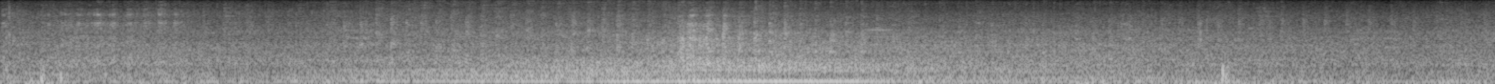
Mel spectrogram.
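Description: Freight train of autorack cars rolling steadily past, a rumble of steel wheels on rail. A louder low drone swells in around two seconds in and fades again by about five seconds.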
